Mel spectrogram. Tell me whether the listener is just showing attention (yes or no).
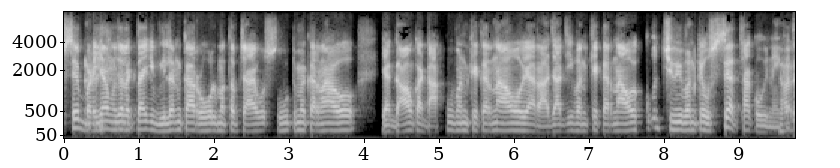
no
